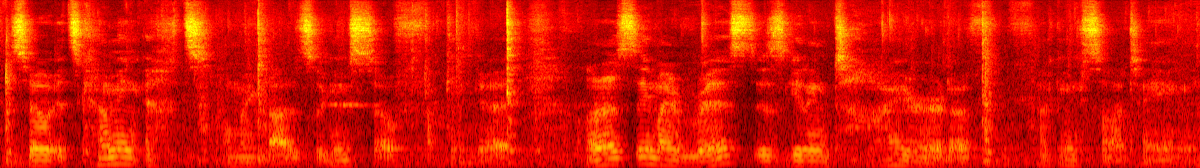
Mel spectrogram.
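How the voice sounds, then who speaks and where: A man's voice: on the low side, measured pace, vocal fry. A tipsy, giggly American man in his twenties, sassy and sweary, giving casual cooking commentary to a camera a few feet away. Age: 20s. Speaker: host of a home cooking show. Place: small cluttered home kitchen. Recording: echoey kitchen, distant mic, pan noise. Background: sizzling pan and clattering utensils.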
